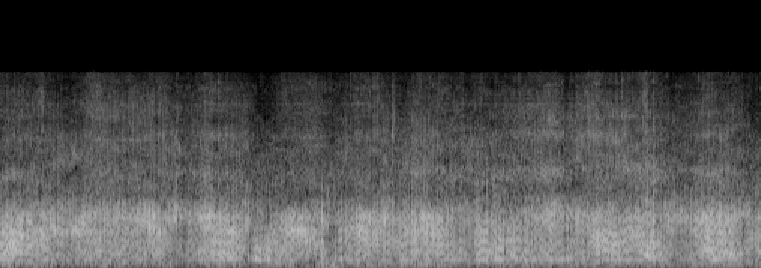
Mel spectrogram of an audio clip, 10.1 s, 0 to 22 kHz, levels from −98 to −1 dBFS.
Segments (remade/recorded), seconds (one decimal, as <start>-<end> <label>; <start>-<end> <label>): 0.0-3.9 remade; 3.9-4.5 recorded; 4.5-10.1 remade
